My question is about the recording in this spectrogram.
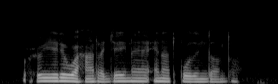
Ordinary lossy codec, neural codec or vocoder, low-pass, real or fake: Opus, 16 kbps; codec, 16 kHz, 8 kbps, FunCodec, trained on LibriTTS, 25 frames a second; 5.4 kHz; fake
